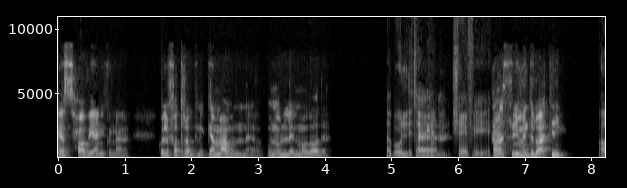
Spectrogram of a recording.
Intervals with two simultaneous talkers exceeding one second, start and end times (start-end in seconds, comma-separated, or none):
none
